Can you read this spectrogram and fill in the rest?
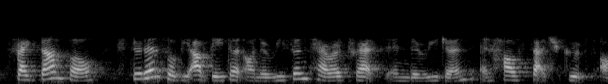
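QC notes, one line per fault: Throughout: AMR narrowband mobile codec. The speech sounds thin, boxy and buzzy, with a synthetic edge and no air or sibilant sparkle above about 3.7 kHz. The line band runs from roughly 250 Hz to 3.5 kHz. The codec rebuilds each 20 ms frame from a vocal-tract model fed by a handful of pulses, and the plainly audible coarseness fits one of AMR-NB's lower modes, around 7.4 kbps.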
